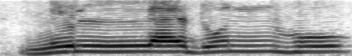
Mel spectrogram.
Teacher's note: مثال إدغام النون الساكنة في اللام من لدنه ملا، لاحظوا من الميم إلى اللام مباشرة وننطق لاما مشددة ولم يبق من الغنة شيء · Term: إدغام النون الساكنة والتنوين بغير غنة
